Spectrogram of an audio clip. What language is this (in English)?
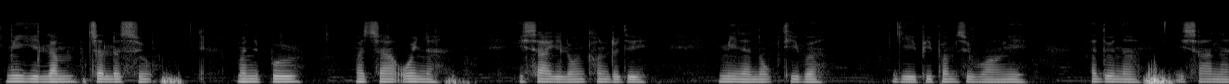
Manipuri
